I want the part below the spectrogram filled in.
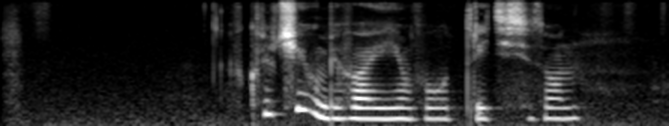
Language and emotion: Russian, sad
